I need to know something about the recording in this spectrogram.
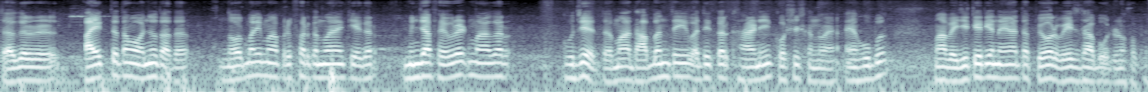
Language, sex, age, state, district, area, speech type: Sindhi, male, 18-30, Gujarat, Kutch, urban, spontaneous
